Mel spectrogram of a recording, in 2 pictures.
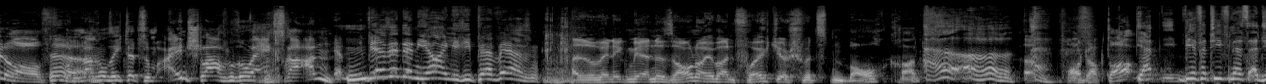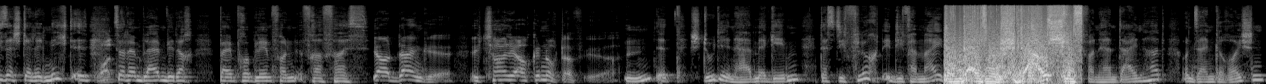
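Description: From 22.10 to 23.48 s, the audio turns into very loud, harsh distortion. The likely cause is signed and unsigned mixed up, flipping the top bit of 16-bit samples.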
